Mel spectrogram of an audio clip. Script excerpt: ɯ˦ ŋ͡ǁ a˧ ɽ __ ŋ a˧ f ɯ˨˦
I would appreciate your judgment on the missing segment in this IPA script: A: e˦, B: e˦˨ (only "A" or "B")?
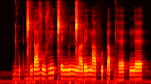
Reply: A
